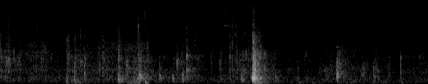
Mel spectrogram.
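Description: Cardboard trading-card hobby boxes being handled, turned over and set down on a tabletop: a few soft knocks, the loudest about two and a half seconds in.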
